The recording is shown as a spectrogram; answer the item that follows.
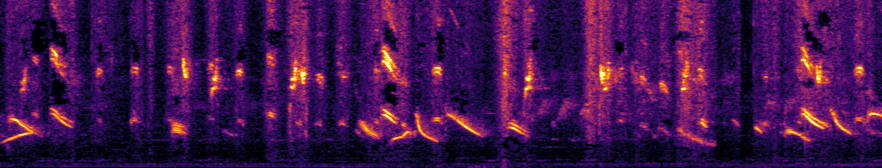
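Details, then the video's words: Provocative song of a male green-winged saltator, used to excite other birds: repeated descending whistled notes mixed with sharp higher chips and clicks across a busy stretch. "Trinca-ferro Macheando 🔥 Trinca ferro cantando Para Esquentar Trinca ferro"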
